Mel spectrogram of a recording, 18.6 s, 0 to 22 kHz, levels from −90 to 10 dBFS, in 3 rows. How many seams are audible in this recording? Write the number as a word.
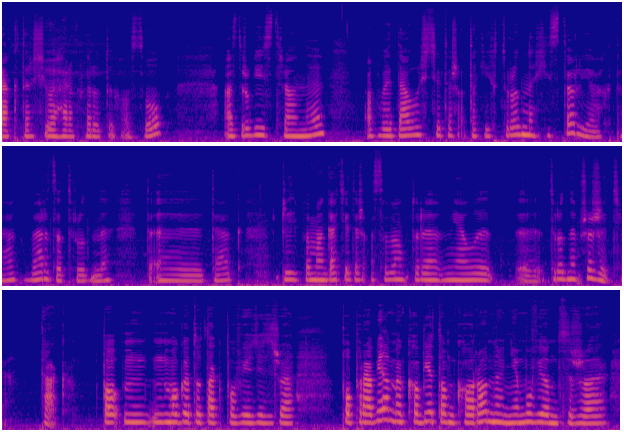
zero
